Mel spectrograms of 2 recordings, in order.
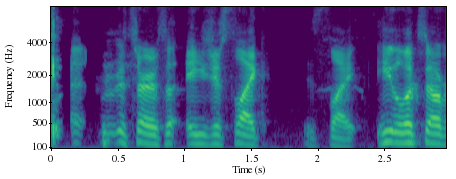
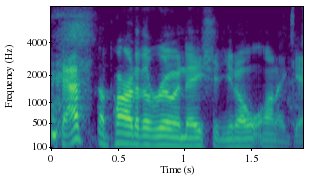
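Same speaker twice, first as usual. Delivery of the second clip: ordinary delivery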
